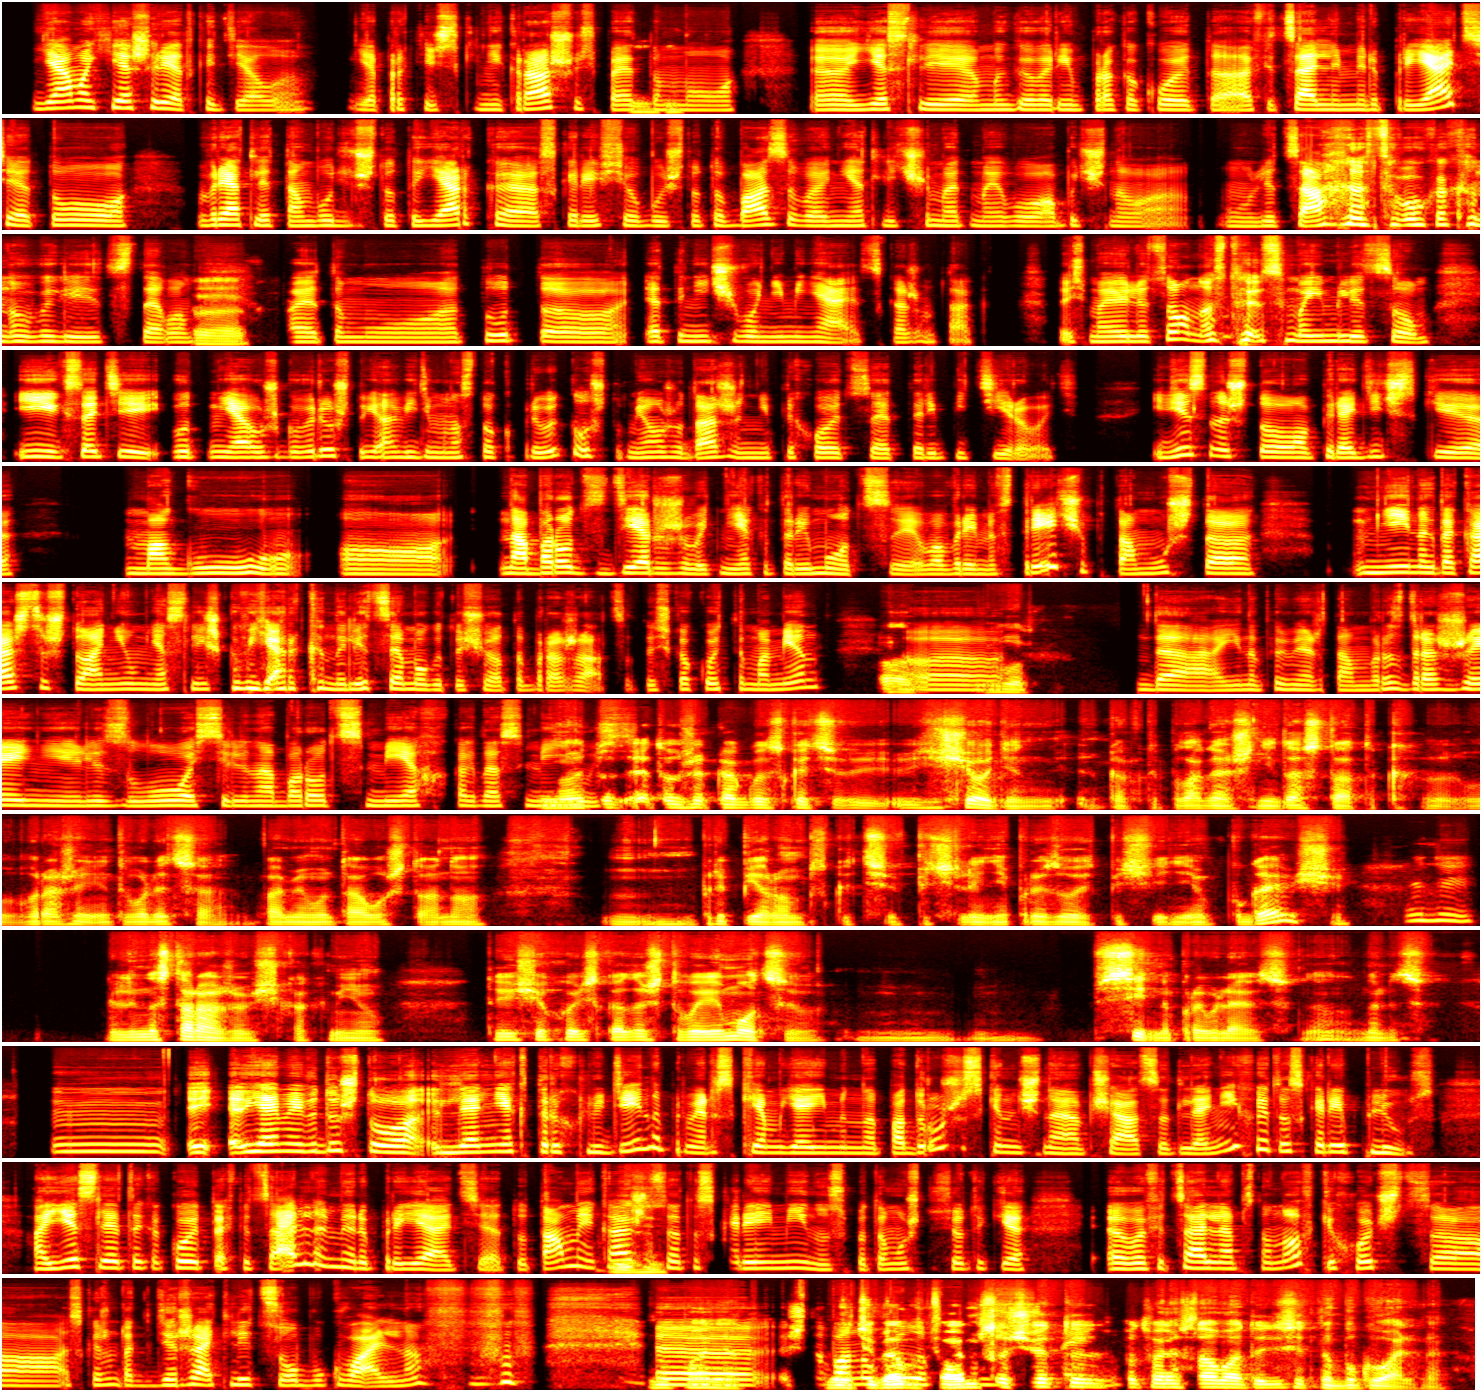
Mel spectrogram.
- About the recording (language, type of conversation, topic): Russian, podcast, Как вы готовитесь произвести хорошее первое впечатление?
- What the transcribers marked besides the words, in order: laughing while speaking: "от того, как"; laughing while speaking: "остаётся"; tapping; laughing while speaking: "ярко"; chuckle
